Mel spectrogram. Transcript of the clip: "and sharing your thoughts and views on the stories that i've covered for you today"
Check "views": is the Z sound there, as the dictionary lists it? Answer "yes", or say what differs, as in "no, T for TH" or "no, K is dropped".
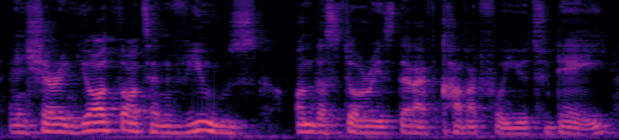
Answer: yes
